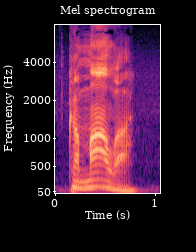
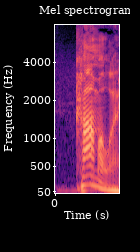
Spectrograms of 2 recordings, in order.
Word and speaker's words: Kamala: She is not Kamala Harris. She makes it very clear, and she doesn't hesitate to stop somebody and correct them for her name's pronunciation. She is Kamala Harris, Senator Kamala Harris, Vice Presidential Candidate, Senator Kamala Harris.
